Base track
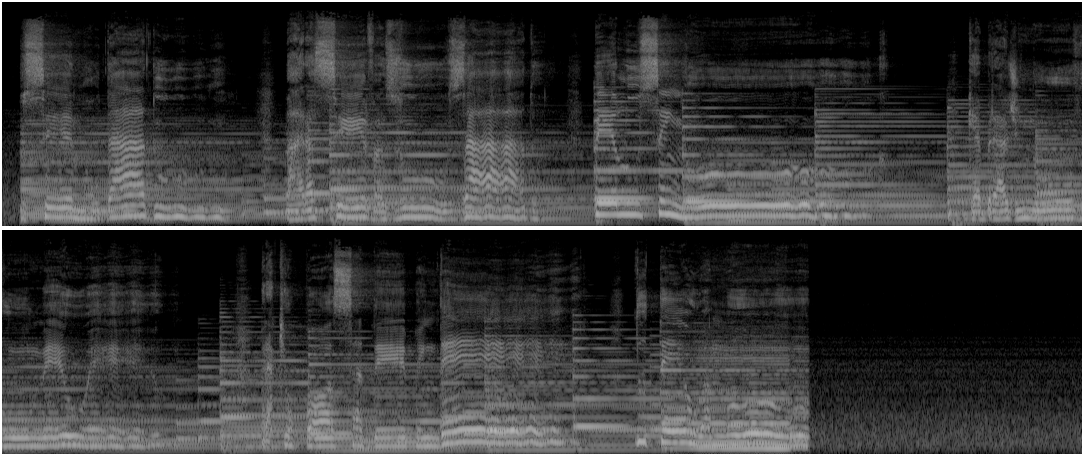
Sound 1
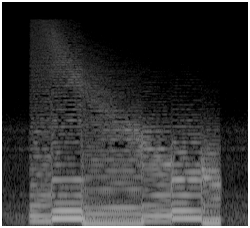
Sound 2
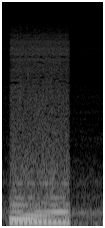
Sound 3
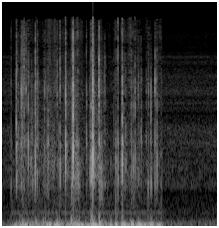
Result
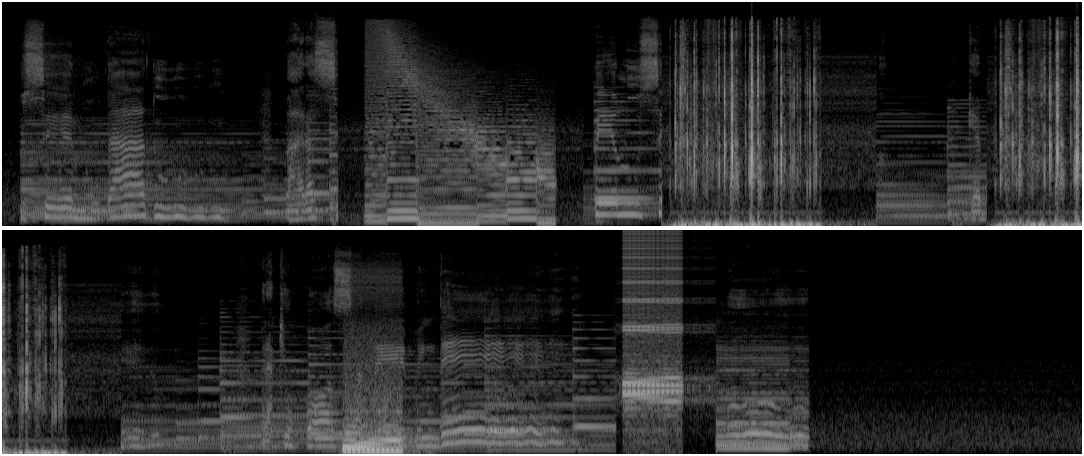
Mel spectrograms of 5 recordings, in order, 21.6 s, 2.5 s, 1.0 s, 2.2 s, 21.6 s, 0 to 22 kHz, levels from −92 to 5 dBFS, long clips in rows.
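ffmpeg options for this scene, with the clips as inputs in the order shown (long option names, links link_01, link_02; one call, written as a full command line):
ffmpeg -i bed.wav -i cue0.wav -i cue1.wav -i cue2.wav -filter_complex "[3:a]asplit=2[link_01][link_02];[2:a]asplit=2[link_03][link_04];[0:a]volume=-11.5dB[link_05];[1:a]tiltshelf=frequency=1300:gain=-7.5[link_06];[link_02]asplit=2[link_07][link_08];[link_08]adelay=12,volume=-6dB[link_09];[link_07][link_09]amix=inputs=2:normalize=0[link_10];[link_03]equalizer=frequency=4700:width_type=o:width=0.6:gain=-10.5[link_11];[link_04]aeval=exprs='val(0)*sgn(sin(2*PI*1200*n/s))':channel_layout=same[link_12];[link_05]asplit=5[link_13][link_14][link_15][link_16][link_17];[link_13]atrim=end=3.354[link_18];[link_06]atrim=end=2.46,asetpts=PTS-STARTPTS,volume=-4dB[link_19];[link_14]atrim=start=5.806:end=6.594[link_20];[link_01]atrim=end=2.15,asetpts=PTS-STARTPTS,volume=-2dB[link_21];[link_15]atrim=start=8.736:end=9.844[link_22];[link_10]atrim=end=2.15,asetpts=PTS-STARTPTS,volume=-4.5dB[link_23];[link_16]atrim=start=11.986:end=16.934[link_24];[link_12]atrim=end=1.01,asetpts=PTS-STARTPTS,volume=-4dB[link_25];[link_17]atrim=start=17.936[link_26];[link_11]atrim=end=1.01,asetpts=PTS-STARTPTS,afade=type=in:duration=0.004:curve=hsin,afade=type=out:start_time=1.006:duration=0.004:curve=hsin,adelay=14130[link_27];[link_18][link_19]acrossfade=duration=0.004:curve1=hsin:curve2=hsin[link_28];[link_28][link_20]acrossfade=duration=0.004:curve1=hsin:curve2=hsin[link_29];[link_29][link_21]acrossfade=duration=0.004:curve1=hsin:curve2=hsin[link_30];[link_30][link_22]acrossfade=duration=0.004:curve1=hsin:curve2=hsin[link_31];[link_31][link_23]acrossfade=duration=0.004:curve1=hsin:curve2=hsin[link_32];[link_32][link_24]acrossfade=duration=0.004:curve1=hsin:curve2=hsin[link_33];[link_33][link_25]acrossfade=duration=0.004:curve1=hsin:curve2=hsin[link_34];[link_34][link_26]acrossfade=duration=0.004:curve1=hsin:curve2=hsin[link_35];[link_35][link_27]amix=inputs=2:normalize=0" out.wav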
